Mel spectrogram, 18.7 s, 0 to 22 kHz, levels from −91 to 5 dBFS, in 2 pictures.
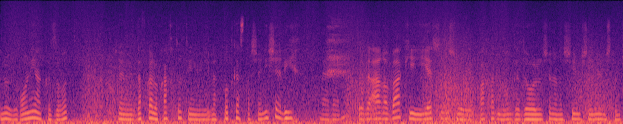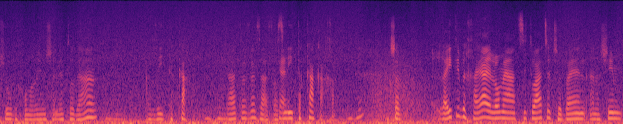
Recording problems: wind noise on the microphone; heavy; 9 dB below the speech
hiss; noticeable; throughout; 15 dB below the speech
low rumble; faint; throughout; 25 dB below the speech
abrupt cut into speech; at the start

